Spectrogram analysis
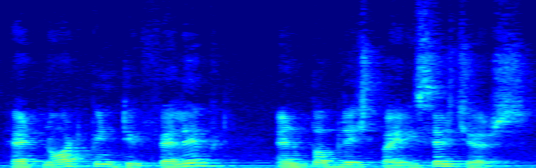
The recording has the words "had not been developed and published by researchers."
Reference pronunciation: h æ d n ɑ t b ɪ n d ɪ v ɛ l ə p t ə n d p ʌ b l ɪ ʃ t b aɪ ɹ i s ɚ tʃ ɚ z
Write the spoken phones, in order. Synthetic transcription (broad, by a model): h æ d n ɑ t b ɪ n d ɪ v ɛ l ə p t ə n d p ʌ b l ɪ ʃ t b aɪ ɹ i s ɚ tʃ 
